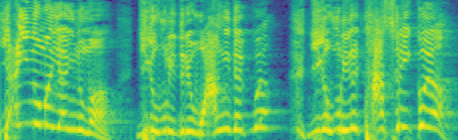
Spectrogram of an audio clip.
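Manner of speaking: loud, high-pitched angry shouting; furious brothers. Acted. Older brothers confronting Joseph over his dream, furious shouting. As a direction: yell indignant challenges at an upstart. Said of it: "열받는 거예요".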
